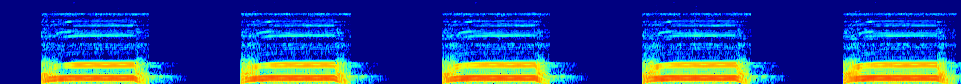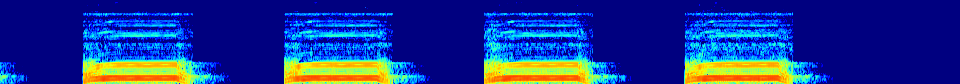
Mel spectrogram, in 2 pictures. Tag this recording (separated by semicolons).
telephone; phone; vibrating; iPhone; vibrate; vibration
